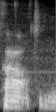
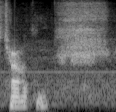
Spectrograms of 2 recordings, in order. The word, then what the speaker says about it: Charlton: A lot of gold keys, which I love collecting, and Charltons, which I all my life have pronounced Carlton, but I know it's Charlton.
